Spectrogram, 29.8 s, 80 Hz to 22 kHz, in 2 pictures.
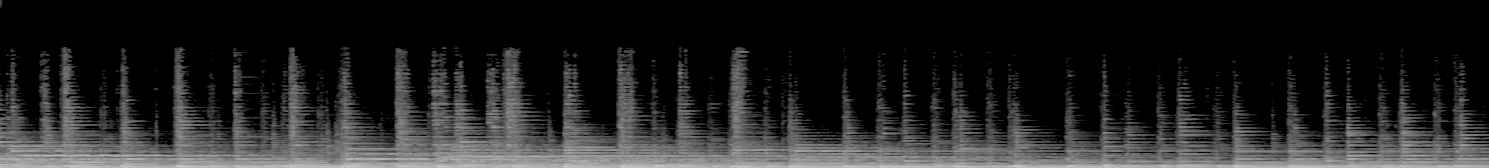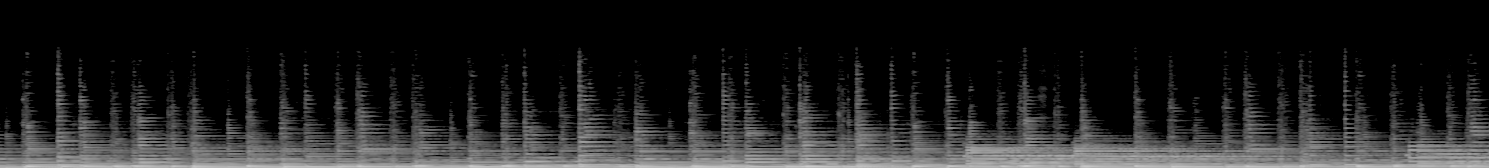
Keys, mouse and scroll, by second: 9.4 scroll down 1, 9.6 scroll up 1, 9.8-14.8 drag, 14.8 space, 14.9 click, 19.6 middle click, 23.2 click, 23.7 right click, 24.2 click, 25.3 shift+click, 28.0 g, 28.2-29.7 drag.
